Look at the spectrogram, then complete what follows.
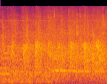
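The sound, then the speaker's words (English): Audience applause for a birthday celebration, a steady wash of many hands clapping at moderate volume for about two seconds, even and unbroken with no voices standing out. “And clap for her now.”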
